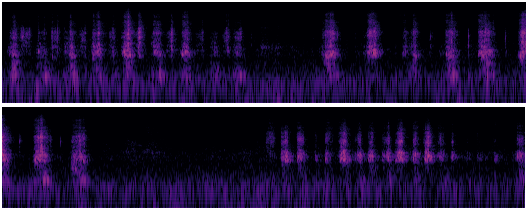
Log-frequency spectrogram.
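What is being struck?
Black-coated scratch-art card and wooden stylus.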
